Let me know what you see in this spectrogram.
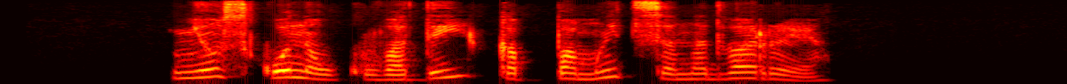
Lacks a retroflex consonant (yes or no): yes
